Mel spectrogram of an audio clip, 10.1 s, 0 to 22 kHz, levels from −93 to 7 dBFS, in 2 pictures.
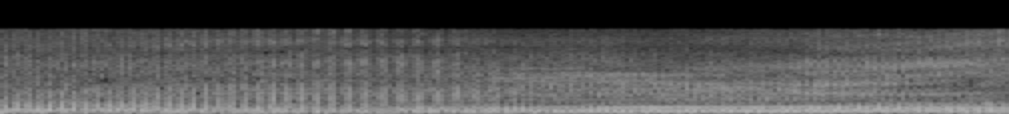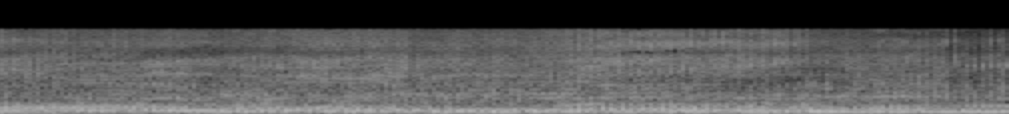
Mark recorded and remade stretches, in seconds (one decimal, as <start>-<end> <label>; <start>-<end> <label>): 0.0-4.8 recorded; 4.8-8.0 remade; 8.0-8.7 recorded; 8.7-9.4 remade; 9.4-10.1 recorded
